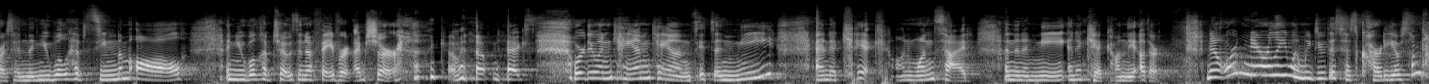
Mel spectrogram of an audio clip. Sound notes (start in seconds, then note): 3.8 laughs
